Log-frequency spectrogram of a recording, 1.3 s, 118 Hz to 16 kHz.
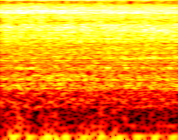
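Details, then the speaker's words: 1985 GM square body truck, sat 10+ years, choke propped open, idle mixture being tuned by vacuum gauge: low idle with slight rhythmic sag and hunt, sounds a little lean, backfires a bit on throttle; uneven idle. "it's a little bit lean I can hear it already uh when he presses the gas the owner presses the gas it it uh backfires a bit"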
